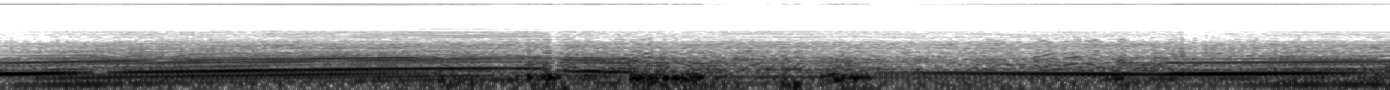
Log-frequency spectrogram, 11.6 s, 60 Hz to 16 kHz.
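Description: Audi R8's 4.2-litre V8 with a full aftermarket exhaust, heard from inside the cabin under hard acceleration. Its pitch climbs with a gear change about a second in, goes choppy and uneven as the driver lifts and brakes around the middle, then rises steadily again on the throttle.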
